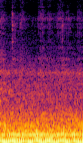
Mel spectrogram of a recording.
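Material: Nothing is struck.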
